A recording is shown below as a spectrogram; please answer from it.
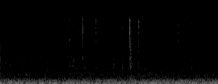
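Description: Typing on a computer keyboard: irregular key clicks in short runs, over a low steady hum.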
